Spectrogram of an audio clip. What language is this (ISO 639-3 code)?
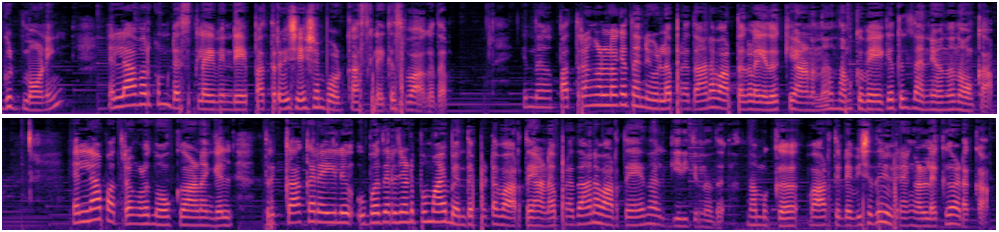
mal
